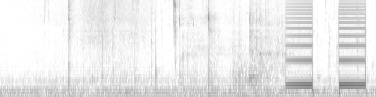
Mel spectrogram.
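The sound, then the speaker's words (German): A telephone call is put through on a studio line: a few soft clicks, then two short electronic tones in a row, each a steady buzzy beep that stands out against a quiet background. “Wir haben einen Anrufer. Ah, okay. Ich werde mal versuchen, durchzustellen.”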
